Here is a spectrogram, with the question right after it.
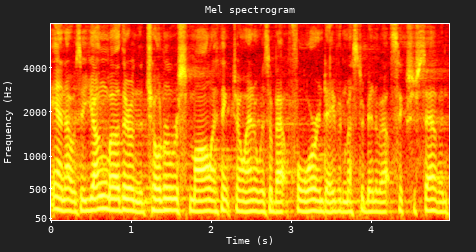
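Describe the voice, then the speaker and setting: A woman with an American accent speaks very fast at a very deep, low pitch. Her intonation is monotone and flat, and the room echo is audible. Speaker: church member speaker. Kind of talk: personal testimony talk. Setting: church class.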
